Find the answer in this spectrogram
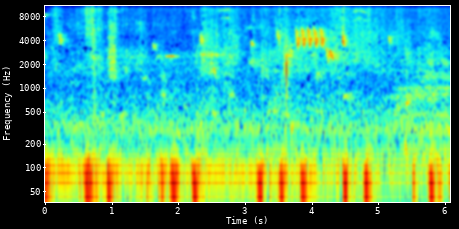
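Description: Faint bird calls in near silence: a few thin, scattered chirps and, a little past halfway, a short rapid trill of about six high notes.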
